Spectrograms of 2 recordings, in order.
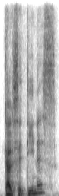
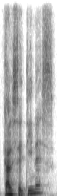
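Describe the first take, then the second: First: The second c is sounded like an s. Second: The same.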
